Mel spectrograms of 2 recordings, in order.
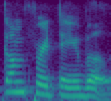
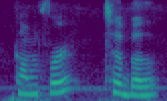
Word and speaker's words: comfortable: how you pronounce it comfort table right comfort table actually the sound the last sound would not be able this is a bull a bull yes comfortable comfortable comfortable able sound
